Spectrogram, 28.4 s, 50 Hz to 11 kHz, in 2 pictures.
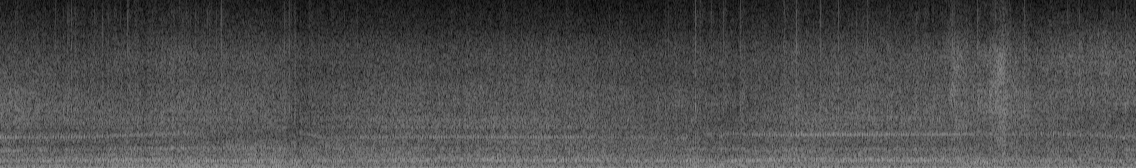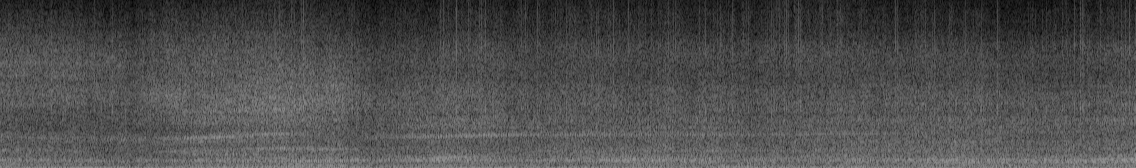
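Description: Suzuki V-Strom 650's V-twin engine running under way, heard onboard. The engine note rises and falls a few times with throttle and gear changes, over a steady low rush of wind.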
